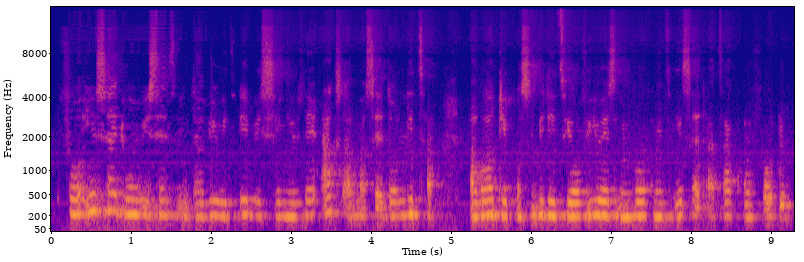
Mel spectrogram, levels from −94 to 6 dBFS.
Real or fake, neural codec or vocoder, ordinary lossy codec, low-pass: real; none; Opus, 16 kbps; 14.4 kHz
